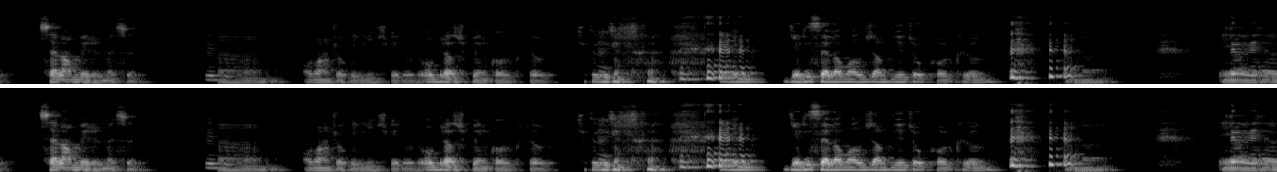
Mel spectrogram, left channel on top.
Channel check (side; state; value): left; quieter; 3.1 dB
